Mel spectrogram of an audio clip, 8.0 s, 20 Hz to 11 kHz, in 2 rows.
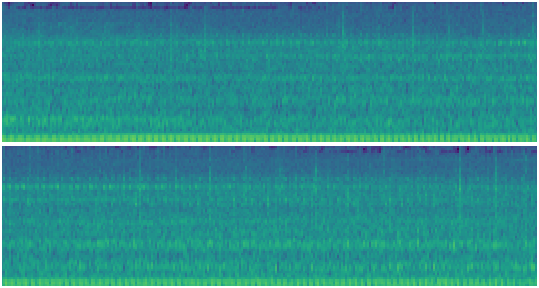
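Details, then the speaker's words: Once-wrecked BMW 335i after its AC compressor belt shredding was fixed: at start-up, light, sharp, unevenly spaced ticking at roughly four per second over a steady idle; the owner is unsure whether it comes from the engine. "So the thing is, when I start the car, I hear this click, click, click, click, and now I'm freaking out because I'm thinking maybe it comes from the engine, or maybe it doesn't."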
